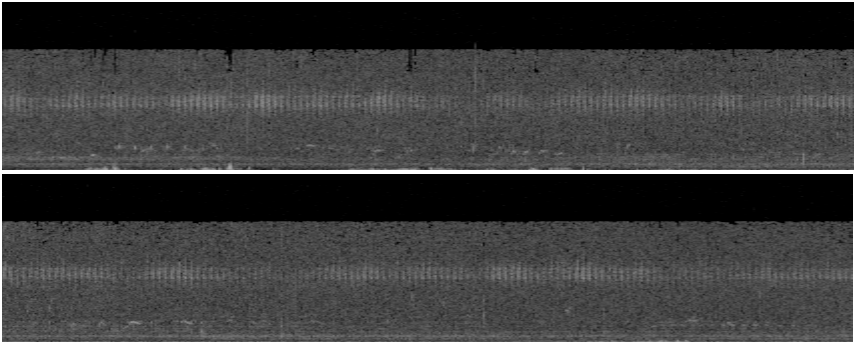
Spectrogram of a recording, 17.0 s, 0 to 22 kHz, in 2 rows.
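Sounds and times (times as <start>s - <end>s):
faint bird chirps: 0.2s - 6.7s.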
